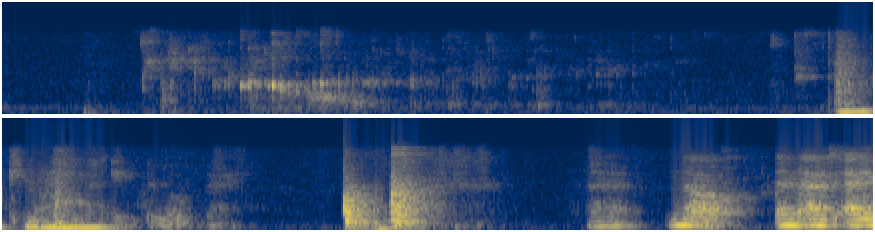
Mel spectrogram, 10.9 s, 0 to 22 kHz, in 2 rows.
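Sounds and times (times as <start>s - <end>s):
drinking water pouring into a glass: 0.8s - 4.2s
speech: 5.6s - 6.9s, 9.7s - 10.8s.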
